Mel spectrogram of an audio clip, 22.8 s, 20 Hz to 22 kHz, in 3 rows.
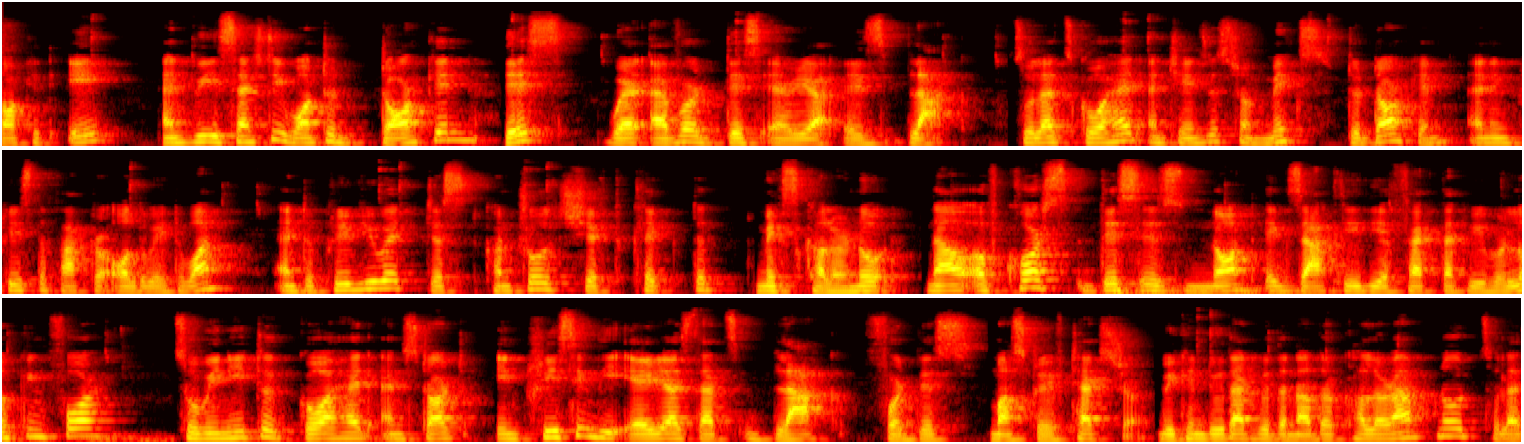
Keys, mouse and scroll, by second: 0.7 middle click, 2.4 click, 3.0 middle click, 3.7 click, 4.7 middle click, 5.7-6.7 drag, 7.8-8.3 drag, 8.7 middle click, 9.5 click, 10.5 ctrl+shift+click, 12.1 ctrl+middle click, 13.9-14.6 shift+middle drag, 15.4 shift+middle click, 21.2 click, 21.6 middle click.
